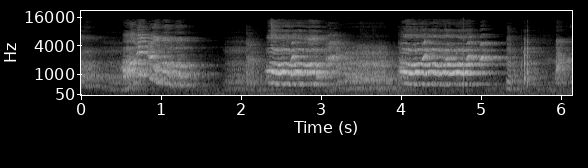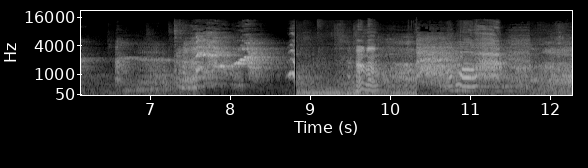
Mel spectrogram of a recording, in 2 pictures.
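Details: A parrot at a parrot sanctuary mimicking human speech, repeating a word like hello in stretched, wavering syllables with stacked tonal bands, interspersed with harsher squawk-like notes, indoors.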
